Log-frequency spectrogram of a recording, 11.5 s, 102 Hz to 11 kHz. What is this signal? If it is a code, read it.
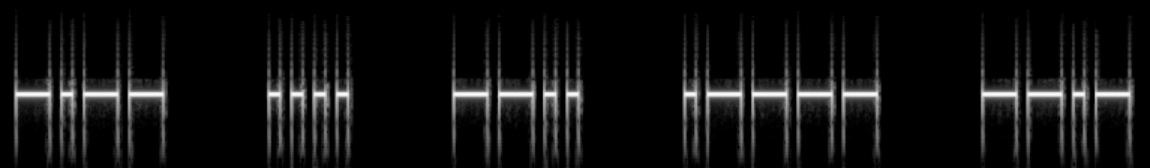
Morse code, heard as a keyed tone, about 10 wpm, spaced as for 6 wpm, 800 Hz. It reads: YHZ1Q
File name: LEZIONI / 9 2 ws 10wpm 4130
